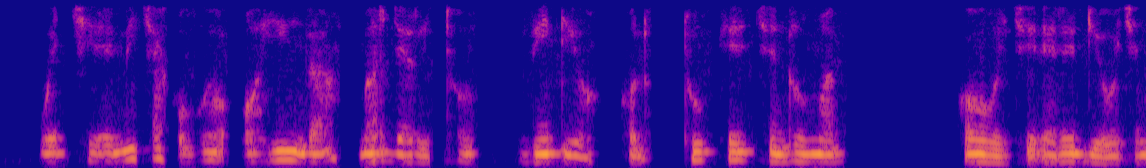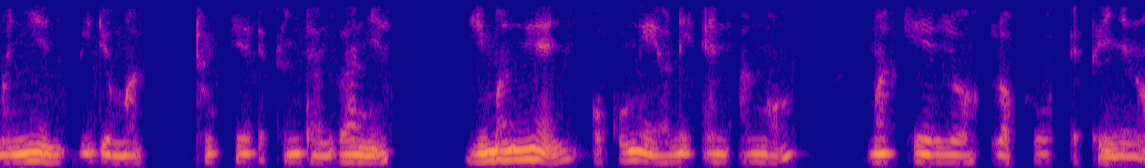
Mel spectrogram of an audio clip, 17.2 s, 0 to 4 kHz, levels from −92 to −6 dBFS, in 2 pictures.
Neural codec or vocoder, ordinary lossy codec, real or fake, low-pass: codec, 16 kHz, 4 kbps, FreqCodec, larger model; Opus, 24 kbps; fake; 3.6 kHz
